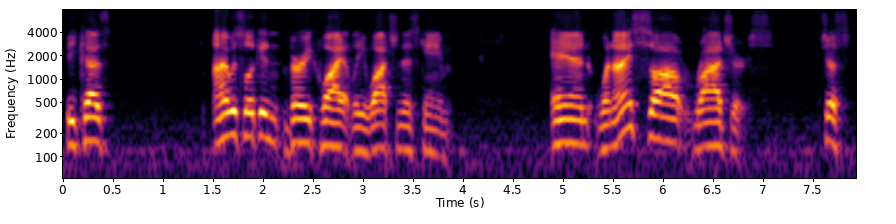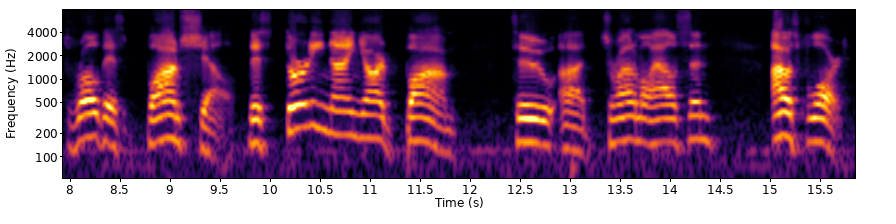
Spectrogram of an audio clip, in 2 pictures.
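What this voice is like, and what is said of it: Hoarse, worn-out voice. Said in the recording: “my voice is gone. It's shot.”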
